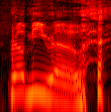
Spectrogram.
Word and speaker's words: Romero: George gentle, Ramiro. Just a gentle twist of the knife. I like George Romeo. Romero.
